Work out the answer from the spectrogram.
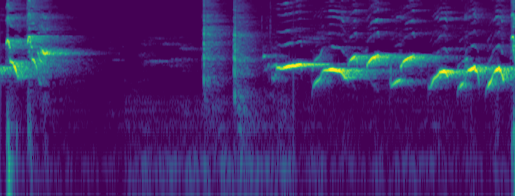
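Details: White-rumped shama in gacor song: a warbled whistle, a silent gap, two rasping bursts, then a long fast stream of rising and falling whistled notes.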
